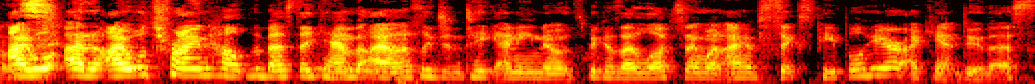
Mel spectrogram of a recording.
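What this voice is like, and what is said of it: Voice sounds sick. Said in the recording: “I don't know if anybody can tell from my voice, but I have been pretty sick this week.”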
